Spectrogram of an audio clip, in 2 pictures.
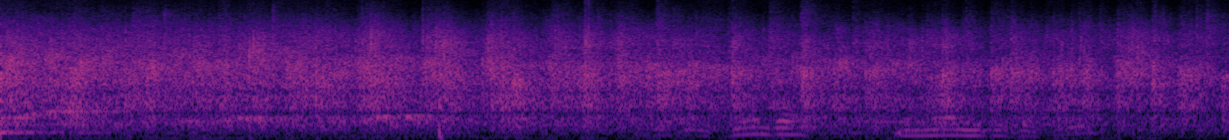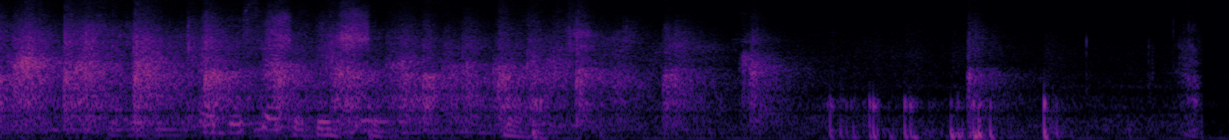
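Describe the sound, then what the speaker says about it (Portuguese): A church congregation applauds during a Lord's Supper service, dense clapping that gradually thins and fades, with some voices and cheering underneath and a few scattered claps at the end. "Dê uma linda salva de palmas ao Senhor Jesus Cristo."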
